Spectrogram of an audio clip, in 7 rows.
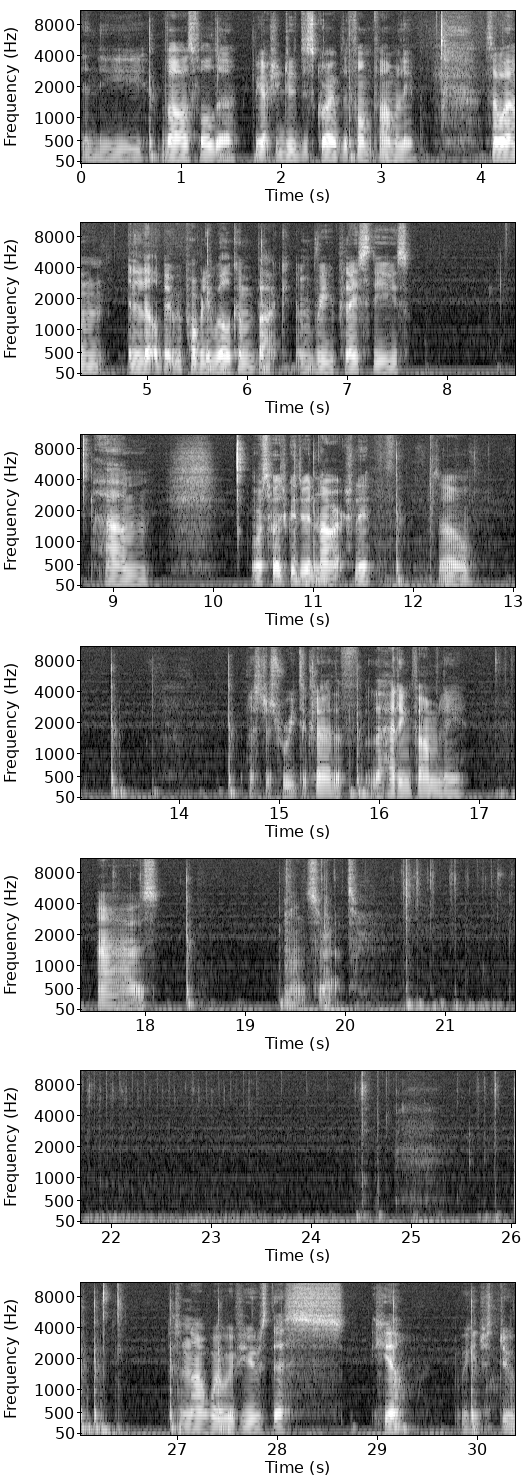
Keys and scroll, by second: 16.0 super+v, 17.2 super+z, 17.7 super+v, 20.8 super+space, 20.9 super+Right, 21.2 super+Delete, 25.7 super+s, 26.2 super+c.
